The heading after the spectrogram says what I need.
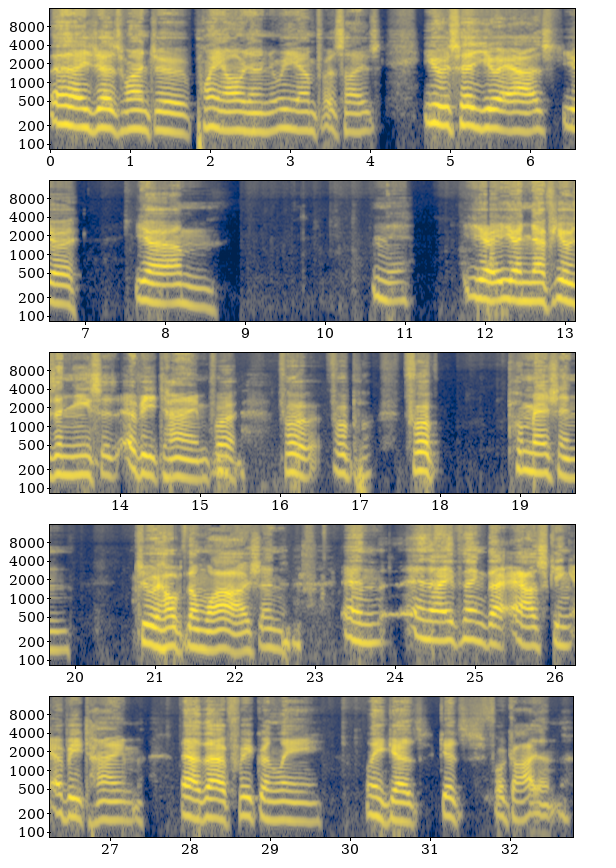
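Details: Man describing his own self-described speech impediment, type not named; word repetitions and prolongations; stuttering-like disfluency.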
